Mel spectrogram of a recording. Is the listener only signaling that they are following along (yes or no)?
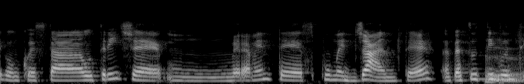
yes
